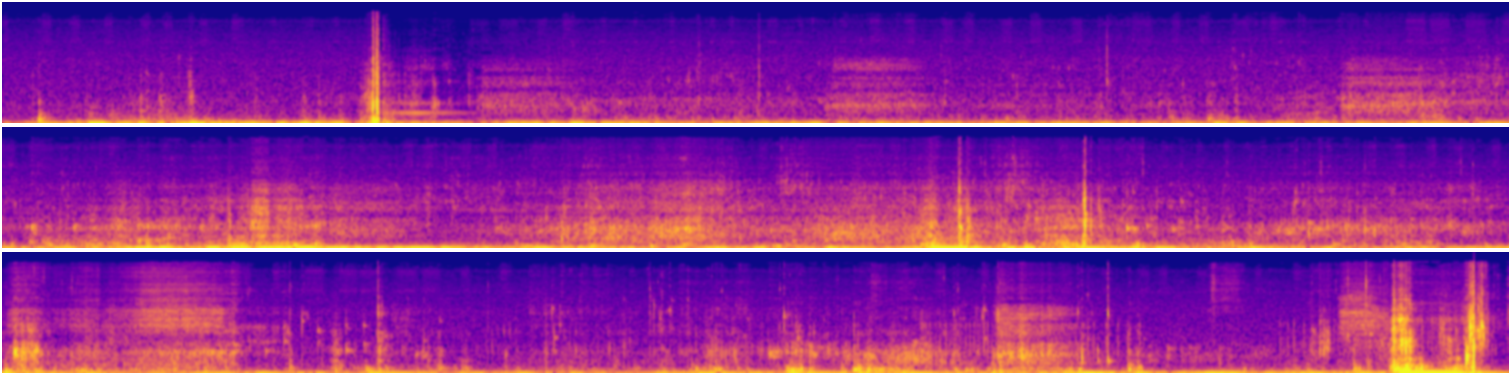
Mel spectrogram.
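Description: Muffled underwater noise picked up by a diver's camera while swimming: water rushing and gurgling past the housing, with scattered knocks and a sharp click about two seconds in.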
